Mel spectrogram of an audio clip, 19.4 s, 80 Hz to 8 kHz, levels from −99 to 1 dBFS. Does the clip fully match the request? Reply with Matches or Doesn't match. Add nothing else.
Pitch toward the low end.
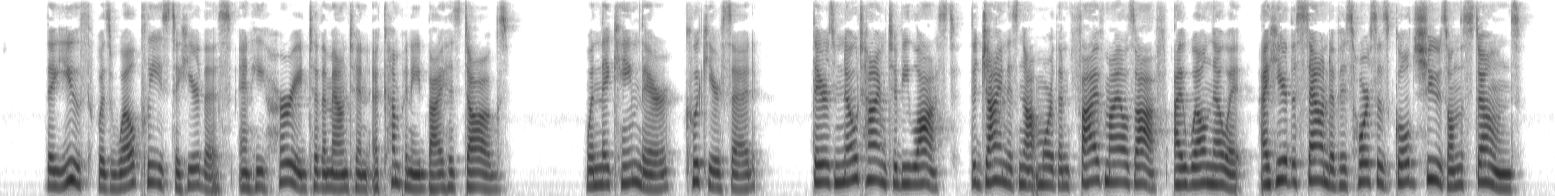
Doesn't match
